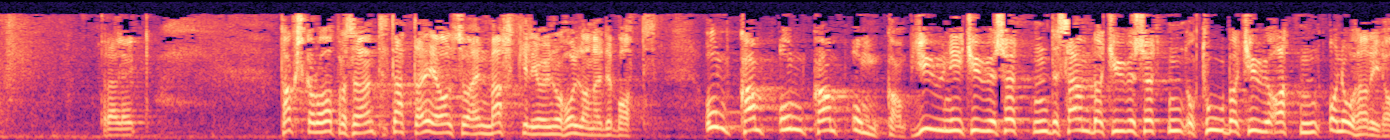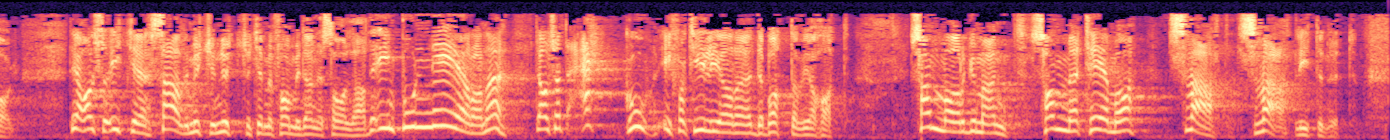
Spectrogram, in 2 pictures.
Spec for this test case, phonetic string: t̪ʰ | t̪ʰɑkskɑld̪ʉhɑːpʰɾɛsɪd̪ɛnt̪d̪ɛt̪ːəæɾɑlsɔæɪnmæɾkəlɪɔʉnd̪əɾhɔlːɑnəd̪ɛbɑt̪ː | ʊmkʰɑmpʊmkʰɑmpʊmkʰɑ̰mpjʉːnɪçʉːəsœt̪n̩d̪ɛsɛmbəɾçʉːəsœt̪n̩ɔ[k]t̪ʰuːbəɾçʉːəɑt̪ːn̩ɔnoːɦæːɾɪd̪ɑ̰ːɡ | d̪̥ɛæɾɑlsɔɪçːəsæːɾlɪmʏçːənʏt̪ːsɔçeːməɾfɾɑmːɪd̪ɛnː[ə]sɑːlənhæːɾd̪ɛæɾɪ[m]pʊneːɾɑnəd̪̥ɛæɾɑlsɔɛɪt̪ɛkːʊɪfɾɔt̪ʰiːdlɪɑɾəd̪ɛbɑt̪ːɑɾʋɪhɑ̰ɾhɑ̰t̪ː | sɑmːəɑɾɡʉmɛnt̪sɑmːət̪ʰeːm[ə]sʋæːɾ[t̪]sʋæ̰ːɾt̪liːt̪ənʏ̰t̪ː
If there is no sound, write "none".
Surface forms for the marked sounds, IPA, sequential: k, ə, m, ɑ, t̪

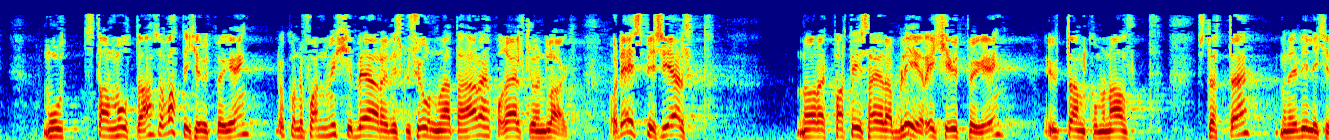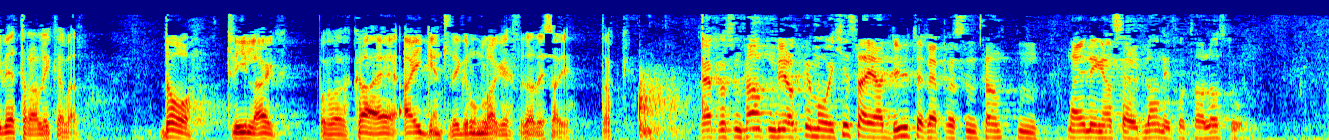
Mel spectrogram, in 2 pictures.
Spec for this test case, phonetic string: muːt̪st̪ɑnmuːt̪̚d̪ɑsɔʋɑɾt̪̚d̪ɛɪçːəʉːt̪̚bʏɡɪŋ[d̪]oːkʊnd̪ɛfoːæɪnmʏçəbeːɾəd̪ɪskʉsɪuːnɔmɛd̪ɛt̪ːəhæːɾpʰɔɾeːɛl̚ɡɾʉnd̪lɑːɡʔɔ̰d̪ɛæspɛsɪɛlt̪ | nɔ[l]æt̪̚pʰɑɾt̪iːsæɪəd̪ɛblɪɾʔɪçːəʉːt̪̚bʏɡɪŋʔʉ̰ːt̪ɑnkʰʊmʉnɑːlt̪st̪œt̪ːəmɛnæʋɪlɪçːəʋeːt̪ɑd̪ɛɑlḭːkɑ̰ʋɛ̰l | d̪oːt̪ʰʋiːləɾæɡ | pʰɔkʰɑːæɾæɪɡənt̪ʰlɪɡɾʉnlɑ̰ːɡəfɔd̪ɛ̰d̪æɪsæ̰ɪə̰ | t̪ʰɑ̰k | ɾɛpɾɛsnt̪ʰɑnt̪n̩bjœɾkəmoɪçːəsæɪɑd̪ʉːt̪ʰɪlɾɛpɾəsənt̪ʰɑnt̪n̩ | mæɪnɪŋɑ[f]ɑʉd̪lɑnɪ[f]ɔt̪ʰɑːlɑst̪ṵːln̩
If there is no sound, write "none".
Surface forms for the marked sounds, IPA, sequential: d̪, ɾ, s, f

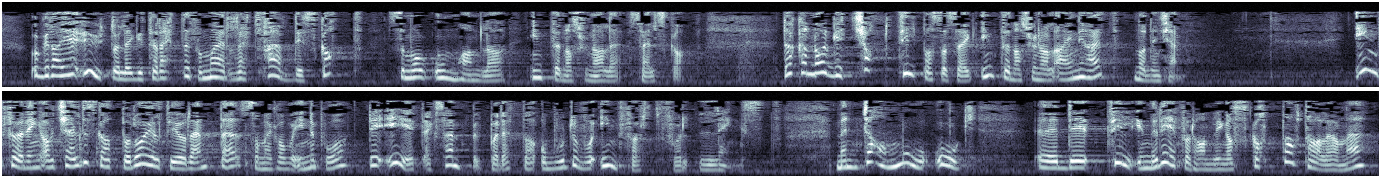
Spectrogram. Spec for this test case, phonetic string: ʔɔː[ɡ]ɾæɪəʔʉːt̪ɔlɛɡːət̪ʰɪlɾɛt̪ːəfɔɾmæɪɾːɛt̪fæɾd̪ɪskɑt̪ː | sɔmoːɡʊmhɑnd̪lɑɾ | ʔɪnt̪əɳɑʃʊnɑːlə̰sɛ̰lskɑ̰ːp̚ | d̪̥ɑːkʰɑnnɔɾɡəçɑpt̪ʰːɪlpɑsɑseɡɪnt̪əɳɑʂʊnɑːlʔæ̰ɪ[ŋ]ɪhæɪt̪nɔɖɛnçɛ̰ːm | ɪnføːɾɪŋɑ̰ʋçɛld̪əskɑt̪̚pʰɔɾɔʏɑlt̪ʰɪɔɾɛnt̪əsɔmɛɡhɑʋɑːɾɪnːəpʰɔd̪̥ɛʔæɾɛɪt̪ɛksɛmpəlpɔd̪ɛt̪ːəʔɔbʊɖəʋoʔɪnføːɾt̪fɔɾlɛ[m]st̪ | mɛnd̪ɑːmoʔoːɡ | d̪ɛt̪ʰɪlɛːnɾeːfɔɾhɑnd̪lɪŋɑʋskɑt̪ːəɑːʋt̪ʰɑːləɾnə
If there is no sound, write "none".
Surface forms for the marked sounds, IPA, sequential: ɡ, n, ŋ

